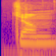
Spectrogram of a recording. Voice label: "jam", chinese

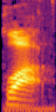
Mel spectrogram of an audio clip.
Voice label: "gwaak", chinese

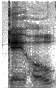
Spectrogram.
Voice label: "geihou", Cantonese

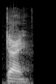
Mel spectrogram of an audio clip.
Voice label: "gai", chinese

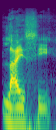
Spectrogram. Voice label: "laihsih", Cantonese

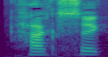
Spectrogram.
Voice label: "haaksik", Cantonese

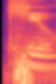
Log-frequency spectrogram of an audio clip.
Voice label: "kiu", chinese

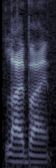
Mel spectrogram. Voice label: "laihbaai", Cantonese

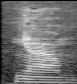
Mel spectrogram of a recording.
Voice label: "ngaam", pingyam

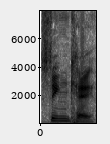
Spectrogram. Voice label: "singkeih", Cantonese

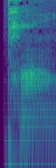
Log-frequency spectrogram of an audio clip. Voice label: "pong", Chinese

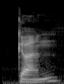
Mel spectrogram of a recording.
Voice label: "gan", chinese

